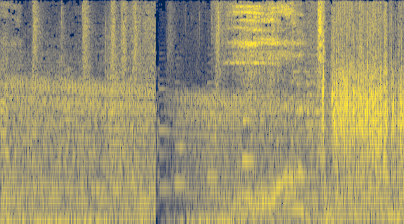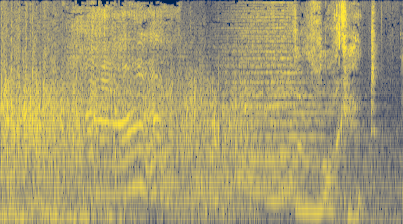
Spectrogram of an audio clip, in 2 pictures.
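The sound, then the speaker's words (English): A rocket blasts off with a loud, steady roar and deep rumble, briefly cutting out before surging again, with whooshing noise and swooping whistle-like tones riding over the blast. “The rocket blasted away. It rushed and roared through space.”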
